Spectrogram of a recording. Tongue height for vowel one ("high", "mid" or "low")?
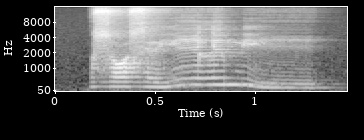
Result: mid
